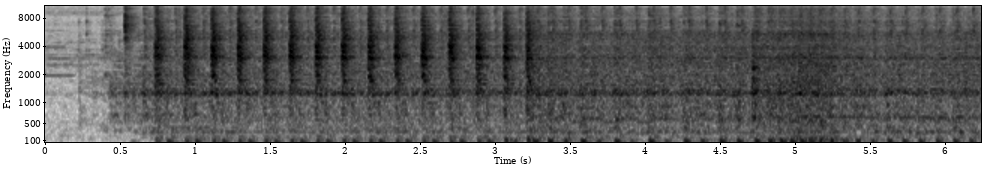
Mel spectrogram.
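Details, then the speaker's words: Honda Vario 125 (old model, injection) that was totally dead with no electrical power, now repaired: the starter catches within half a second, then a steady, even putter of about three beats a second. It starts and idles normally. "berhasil ya, starter pun juga jalan. Terdengar ya, motor sudah nyala, speedo sudah nyala."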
